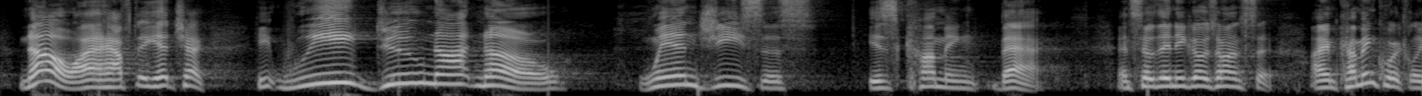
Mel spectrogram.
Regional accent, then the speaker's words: Ohio, United States; we're from Ohio

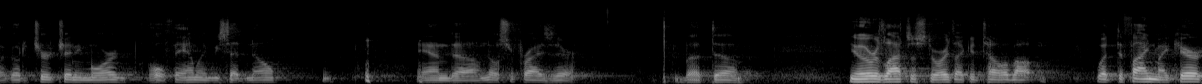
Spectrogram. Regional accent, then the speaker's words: Toledo, Ohio, United States; I was raised in the Old West End

